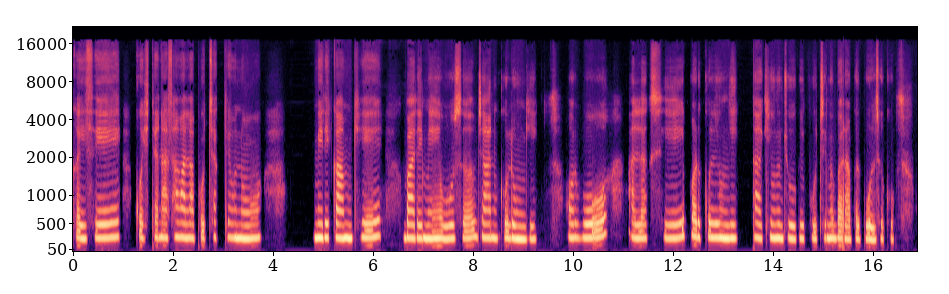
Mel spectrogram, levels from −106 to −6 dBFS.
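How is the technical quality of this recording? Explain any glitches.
No technical faults can be heard in this recording.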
